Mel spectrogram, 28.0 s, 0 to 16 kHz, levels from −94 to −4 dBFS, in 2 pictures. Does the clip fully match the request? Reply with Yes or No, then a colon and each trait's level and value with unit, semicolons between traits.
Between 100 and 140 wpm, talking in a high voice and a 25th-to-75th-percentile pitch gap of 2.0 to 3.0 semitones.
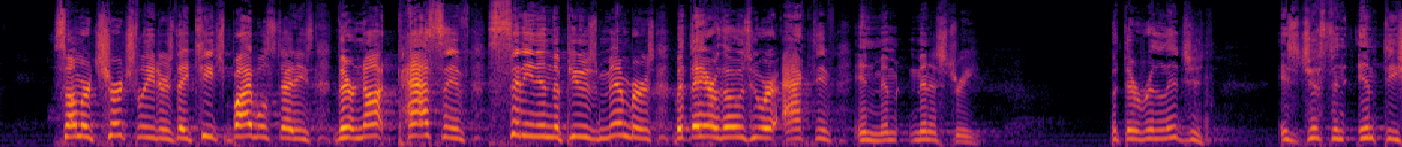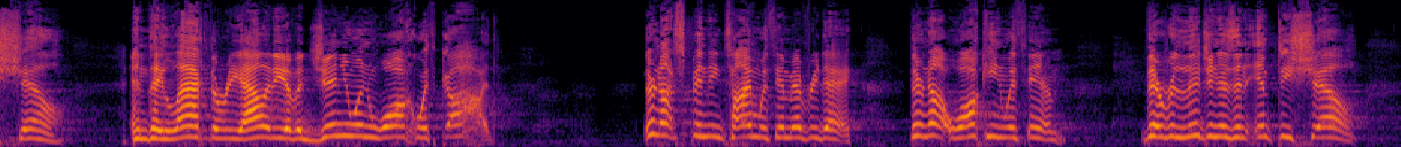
No: slow, 135 wpm; high, 245 Hz; average, 3.8 semitones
